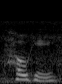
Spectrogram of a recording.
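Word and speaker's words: Joji: Hohe Locatelli has a beautiful Hohe.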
